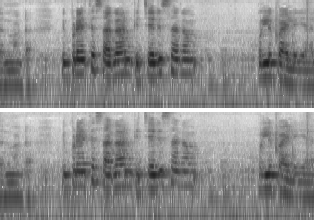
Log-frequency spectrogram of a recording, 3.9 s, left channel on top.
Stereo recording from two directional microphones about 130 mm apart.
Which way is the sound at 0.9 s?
80° left.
